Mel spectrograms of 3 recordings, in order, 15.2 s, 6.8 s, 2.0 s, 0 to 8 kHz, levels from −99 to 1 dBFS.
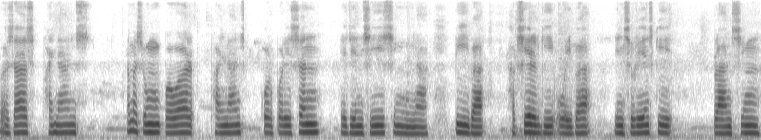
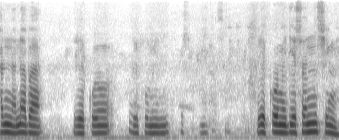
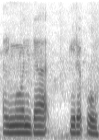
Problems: background sounds at intervals, background conversations at intervals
